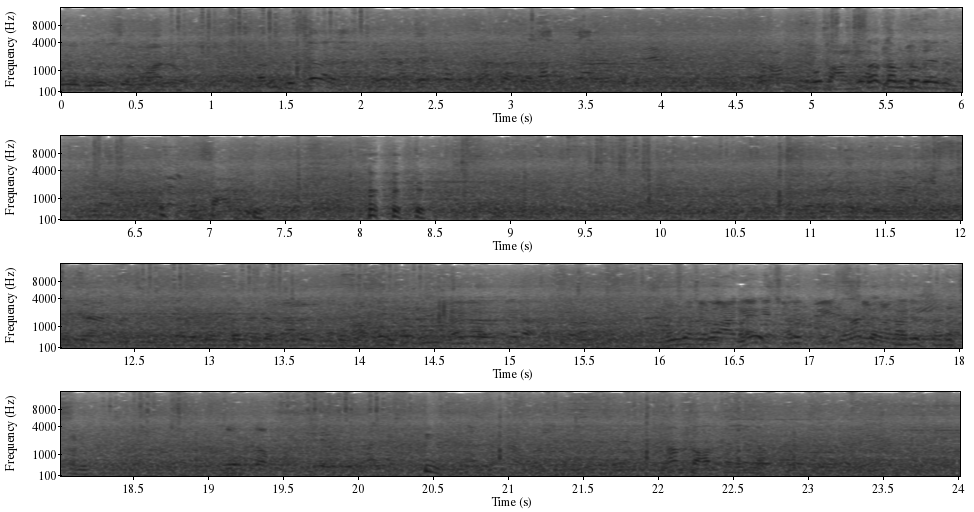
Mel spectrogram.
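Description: A busy crowd murmurs and chatters in a large echoing hall.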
